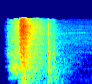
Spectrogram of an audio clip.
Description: Toaster Bread Pulled Down, Household, Toaster, Bread Pulled Down Into Toaster; Appliance; Appliances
